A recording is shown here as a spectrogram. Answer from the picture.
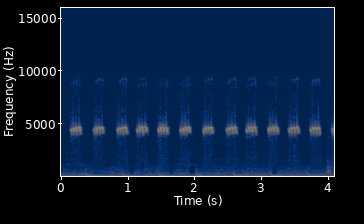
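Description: Crickets chirping in a steady, even run of short high chirps, about three a second, starting and stopping abruptly: the stock 'awkward silence' cricket sound effect.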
